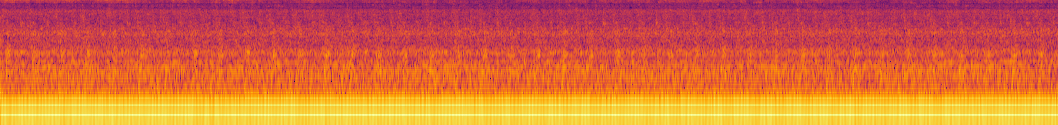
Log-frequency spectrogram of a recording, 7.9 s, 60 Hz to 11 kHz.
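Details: 2012 Cadillac CTS-V V8 at idle: a steady idle with a faint, uneven light tapping under the low rumble; a tick or knock at idle of unknown origin.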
